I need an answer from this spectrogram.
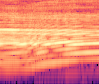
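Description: A cow gives one long, loud moo that is held steady for about two seconds. Its tone rises slightly partway through and stays low and rich, with no other sounds around it.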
